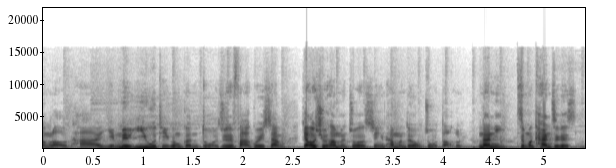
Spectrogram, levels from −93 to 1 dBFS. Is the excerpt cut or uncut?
uncut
